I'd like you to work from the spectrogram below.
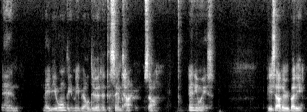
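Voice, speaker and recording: Low-voiced man rambling on a livestream. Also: normal speed, vocal fry, dark tone, slightly rough. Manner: rambling, many fillers and trailing-off asides. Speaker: beatbox livestreamer. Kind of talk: casual livestream tutorial.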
